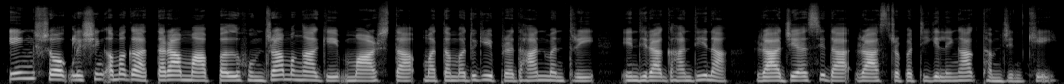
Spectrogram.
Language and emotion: Manipuri, neutral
